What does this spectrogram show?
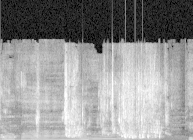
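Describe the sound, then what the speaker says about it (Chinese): Dandelion leaves get washed by hand in water: splashing, sloshing and dripping rise in close bursts over a steady tonal hum, with a brief voice in the background. "先把叶子洗一洗去"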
